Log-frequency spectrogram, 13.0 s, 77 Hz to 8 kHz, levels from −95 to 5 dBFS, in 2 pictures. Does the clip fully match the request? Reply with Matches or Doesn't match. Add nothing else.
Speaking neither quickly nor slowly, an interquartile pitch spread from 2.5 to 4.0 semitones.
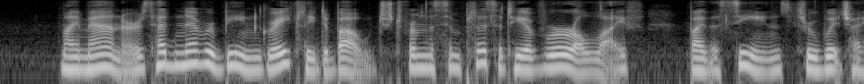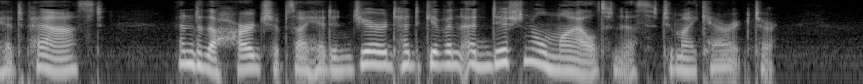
Doesn't match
